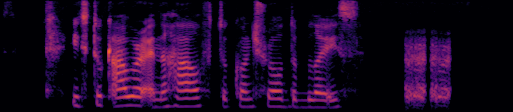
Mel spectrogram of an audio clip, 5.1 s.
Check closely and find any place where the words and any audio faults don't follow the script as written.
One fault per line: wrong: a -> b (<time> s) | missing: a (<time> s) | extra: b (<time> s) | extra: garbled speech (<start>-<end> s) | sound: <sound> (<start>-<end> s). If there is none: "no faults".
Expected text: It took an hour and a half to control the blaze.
missing: an (1.1 s)
sound: laugh (4.0-4.5 s)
